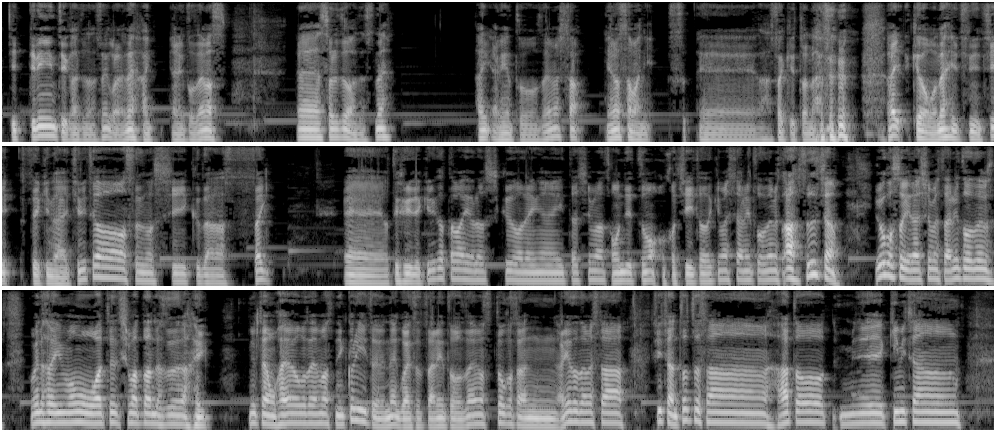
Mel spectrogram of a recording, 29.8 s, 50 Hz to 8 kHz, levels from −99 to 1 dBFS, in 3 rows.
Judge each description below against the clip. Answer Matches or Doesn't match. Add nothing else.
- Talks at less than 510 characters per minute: Doesn't match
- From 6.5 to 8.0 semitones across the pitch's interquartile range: Doesn't match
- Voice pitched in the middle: Doesn't match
